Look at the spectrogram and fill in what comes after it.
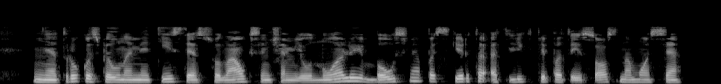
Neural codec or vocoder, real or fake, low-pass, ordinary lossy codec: none; real; 7.2 kHz; MP3, 24 kbps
